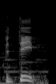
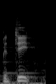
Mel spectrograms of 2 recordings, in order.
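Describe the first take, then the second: First: It is said in a low voice. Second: It is said in a low voice.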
